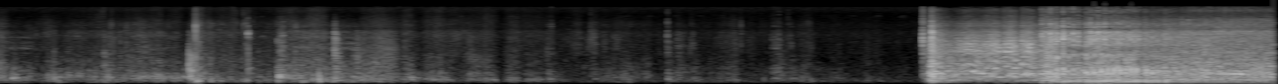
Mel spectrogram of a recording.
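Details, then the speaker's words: Engine cranking in the dark after all the lights went out: loud, steady cranking that never catches. The owner suspects it is flooded or that moisture is in the distributor cap. "Fuck. Alright, let's sit for a while. It's flooded. Pull that distributor cap off and wipe it. I bet it's got moisture in it."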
